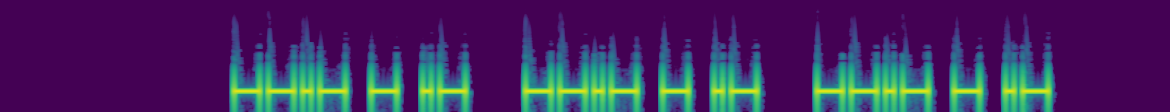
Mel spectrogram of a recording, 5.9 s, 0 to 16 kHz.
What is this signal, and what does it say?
Morse code, heard as a keyed tone, about 28 wpm, 700 Hz. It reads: QTA QTA QTA
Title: Q-Codes Repeated 3x 28wpm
